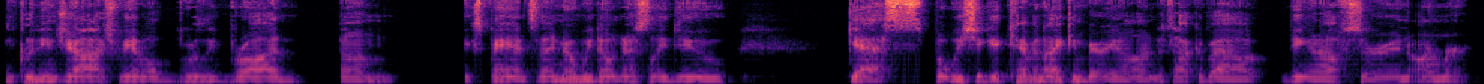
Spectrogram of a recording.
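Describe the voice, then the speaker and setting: A man's voice: on the low side, fairly even intonation, fairly quick. An American man co-hosting a podcast, talking in a casual, anecdotal way. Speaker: podcast co-host, army veteran.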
